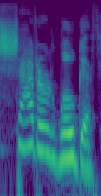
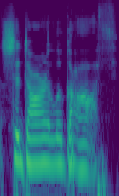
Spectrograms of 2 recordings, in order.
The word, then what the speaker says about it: Shadar Logoth: It's Shatter Logoth, not Shadar Logoth. It's Shatter Logoth. Say it right.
